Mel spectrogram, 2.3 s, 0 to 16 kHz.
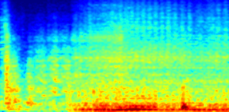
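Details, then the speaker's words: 1980 Porsche 924 after sitting parked for decades, genuine cold start, first run in about 25 years: engine cranks, catches and settles to a low idle that wavers and stumbles slightly; running a little rough but idling. "it is running a little rough but hey it's idling there it is"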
